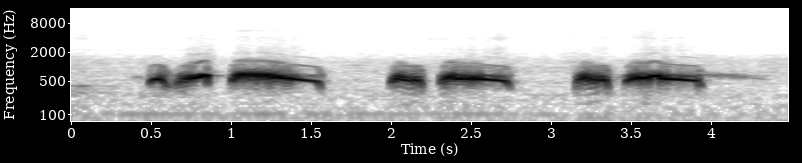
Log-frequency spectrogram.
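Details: Spotted dove cooing as a lure for wild doves, thổ voice style: three low two-part phrases, each a short rising hoot followed by a longer falling coo, spaced about a second apart, nothing else audible.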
